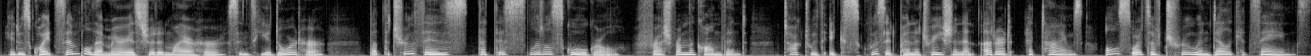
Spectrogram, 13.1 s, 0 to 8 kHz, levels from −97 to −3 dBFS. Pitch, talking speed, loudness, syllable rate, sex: 220 Hz, 190 wpm, -17 LUFS, 5.6 syllables/s, female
